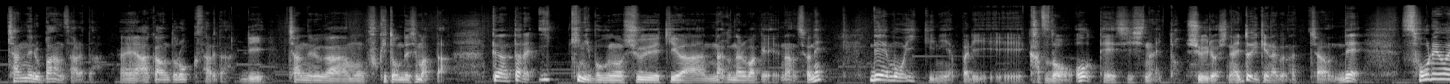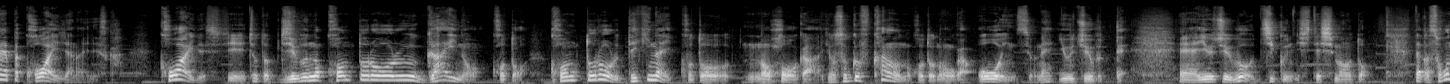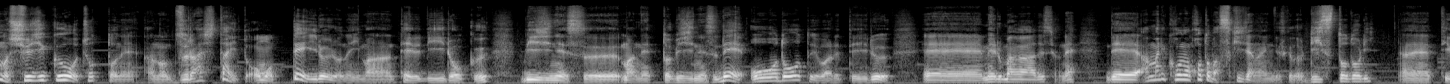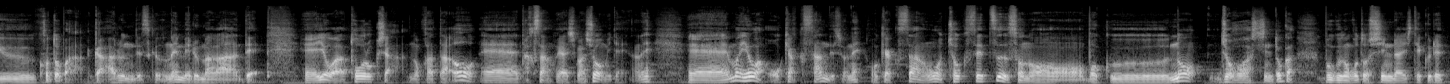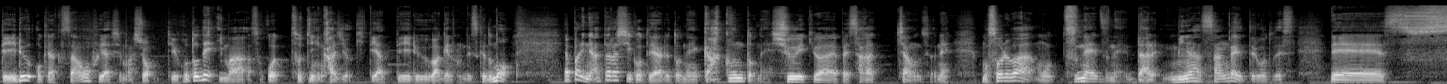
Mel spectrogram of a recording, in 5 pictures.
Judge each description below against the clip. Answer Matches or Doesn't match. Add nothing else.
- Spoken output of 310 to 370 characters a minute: Doesn't match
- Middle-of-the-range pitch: Doesn't match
